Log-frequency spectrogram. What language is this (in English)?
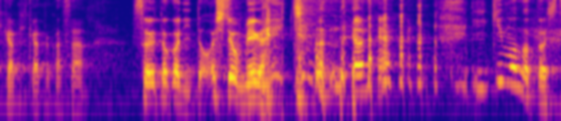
Japanese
